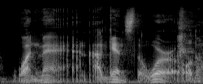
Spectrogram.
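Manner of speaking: deep, slow movie trailer announcer; low, drawn-out eighties trailer read. Shown as a demonstration. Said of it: "the eighties trailer voice would be".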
